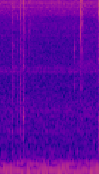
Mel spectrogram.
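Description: Keystrokes on a computer keyboard: a few quick, close clicks in short bursts over a steady background hum.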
